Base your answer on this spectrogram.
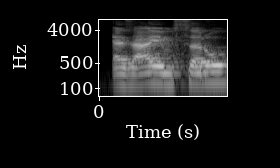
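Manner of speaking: plain reading voice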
